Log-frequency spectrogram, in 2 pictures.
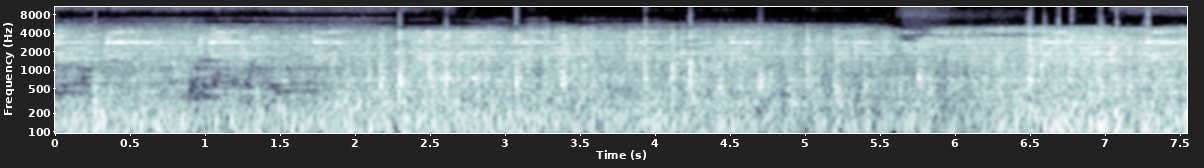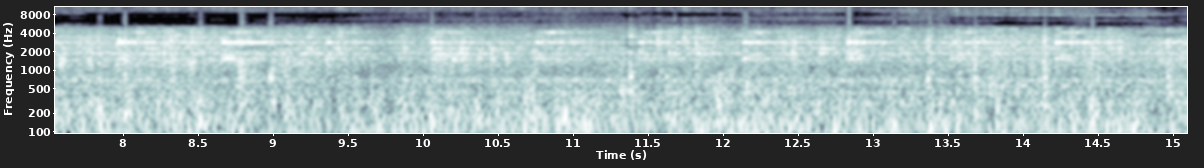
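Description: Locomotive running along the track: a loud, steady rumble of steel wheels on the rails, with sharp knocks as the wheels cross the rail joints.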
